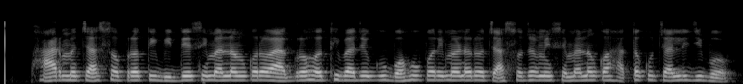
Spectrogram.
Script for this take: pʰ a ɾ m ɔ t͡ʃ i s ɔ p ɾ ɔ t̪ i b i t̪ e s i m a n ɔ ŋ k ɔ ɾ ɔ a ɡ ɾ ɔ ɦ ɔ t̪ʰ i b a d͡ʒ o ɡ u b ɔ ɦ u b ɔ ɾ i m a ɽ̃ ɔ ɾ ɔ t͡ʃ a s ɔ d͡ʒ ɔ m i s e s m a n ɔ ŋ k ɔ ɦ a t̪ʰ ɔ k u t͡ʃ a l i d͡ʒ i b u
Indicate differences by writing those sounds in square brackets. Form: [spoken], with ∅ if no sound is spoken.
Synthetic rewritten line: pʰ a ɾ m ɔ t͡ʃ [a] s ɔ p ɾ ɔ t̪ i b i [d̪] e s i m a n ɔ ŋ k ɔ ɾ ɔ a ɡ ɾ ɔ ɦ ɔ t̪ʰ i b a d͡ʒ o ɡ u b ɔ ɦ u [p] ɔ ɾ i m a ɽ̃ ɔ ɾ ɔ t͡ʃ a s ɔ d͡ʒ ɔ m i s e [∅] m a n ɔ ŋ k ɔ ɦ a [t̪] ɔ k u t͡ʃ a l i d͡ʒ i b [ɔ]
